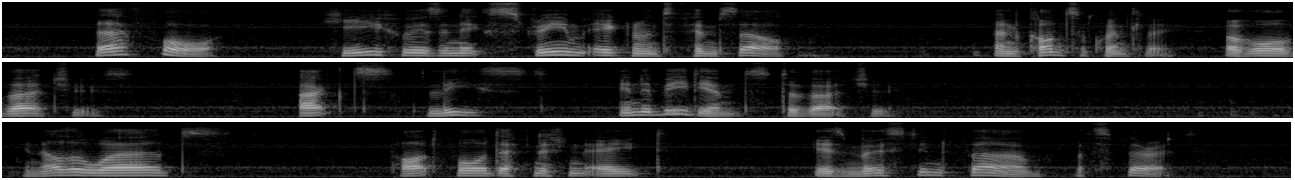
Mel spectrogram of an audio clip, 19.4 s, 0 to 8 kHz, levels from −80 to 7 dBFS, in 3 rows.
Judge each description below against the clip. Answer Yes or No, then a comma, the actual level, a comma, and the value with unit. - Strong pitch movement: No, average, 3.9 semitones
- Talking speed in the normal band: No, slow, 95 wpm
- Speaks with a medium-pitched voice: No, low, 130 Hz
